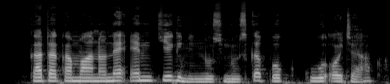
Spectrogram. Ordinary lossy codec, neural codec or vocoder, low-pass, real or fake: none; codec, 44.1 kHz, 3.4 kbps, Pupu-Codec; none; fake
